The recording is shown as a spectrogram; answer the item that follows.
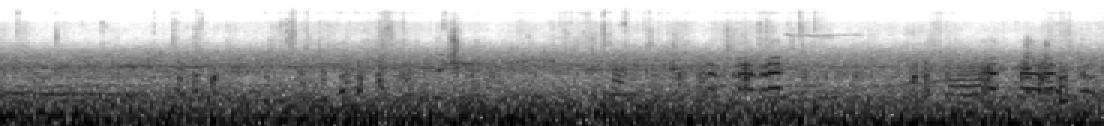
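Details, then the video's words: Backyard hens settled in their coop; a few scattered short clucks come late, over constant low background rumble. "Hens Clucking!"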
